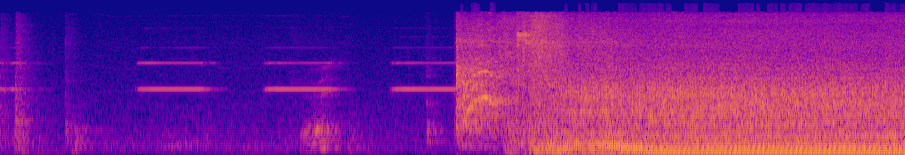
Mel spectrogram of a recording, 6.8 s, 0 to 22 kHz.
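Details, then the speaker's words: Honda D16Y8 rebuilt engine, first start after correcting timing by a tooth and plugging in the idle air control valve: chime beeps, starter cranks, catches cleanly and settles to a steady even idle; starts fine. "so we did was we did timing we switched it by tooth we did the idle air control valve was not plugged in so we're gonna give a shot"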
